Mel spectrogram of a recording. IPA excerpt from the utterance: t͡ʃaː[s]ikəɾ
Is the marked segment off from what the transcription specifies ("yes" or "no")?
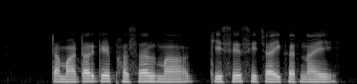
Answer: yes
